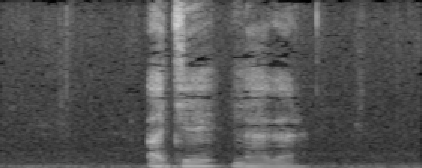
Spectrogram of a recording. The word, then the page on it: Ajey Nagar: əˈdʒeː ˈnaːɡər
